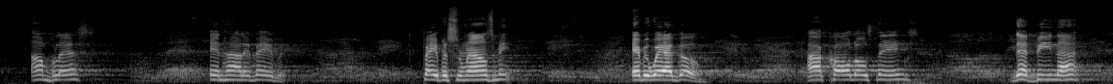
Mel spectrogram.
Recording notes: During Wednesday night service on February 8, 2017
